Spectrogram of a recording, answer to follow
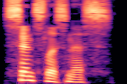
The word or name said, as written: senselessness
